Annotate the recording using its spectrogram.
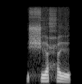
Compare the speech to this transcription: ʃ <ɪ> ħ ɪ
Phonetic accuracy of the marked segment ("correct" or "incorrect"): correct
